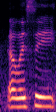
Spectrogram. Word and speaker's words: ELAY: Once again, this is LA, pronounced like LA, like the city.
